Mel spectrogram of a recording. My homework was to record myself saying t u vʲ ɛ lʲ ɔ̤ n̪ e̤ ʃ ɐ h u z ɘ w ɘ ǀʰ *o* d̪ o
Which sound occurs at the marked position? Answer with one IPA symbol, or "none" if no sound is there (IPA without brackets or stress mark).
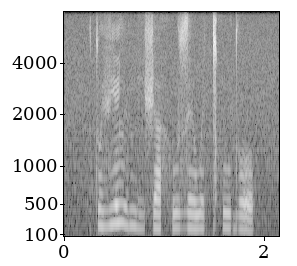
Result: u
